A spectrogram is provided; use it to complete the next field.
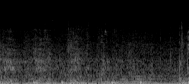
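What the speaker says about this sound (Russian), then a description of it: "Слышу собаку. Она где-то рядом бегает." Rapid padding footfalls of a dog running nearby in the video game Dark Souls II, a busy, continuous patter over low rumbling game ambience with no speech.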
